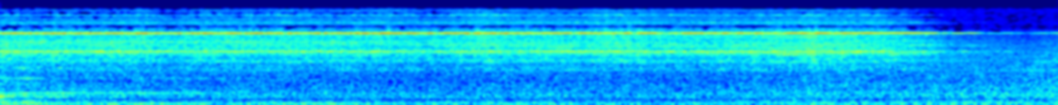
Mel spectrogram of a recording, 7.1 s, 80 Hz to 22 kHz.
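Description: E5 series Shinkansen train drawing to a stop at the platform: a steady high-pitched whine over a broad rushing noise, which drops away suddenly about six seconds in as the train halts.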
